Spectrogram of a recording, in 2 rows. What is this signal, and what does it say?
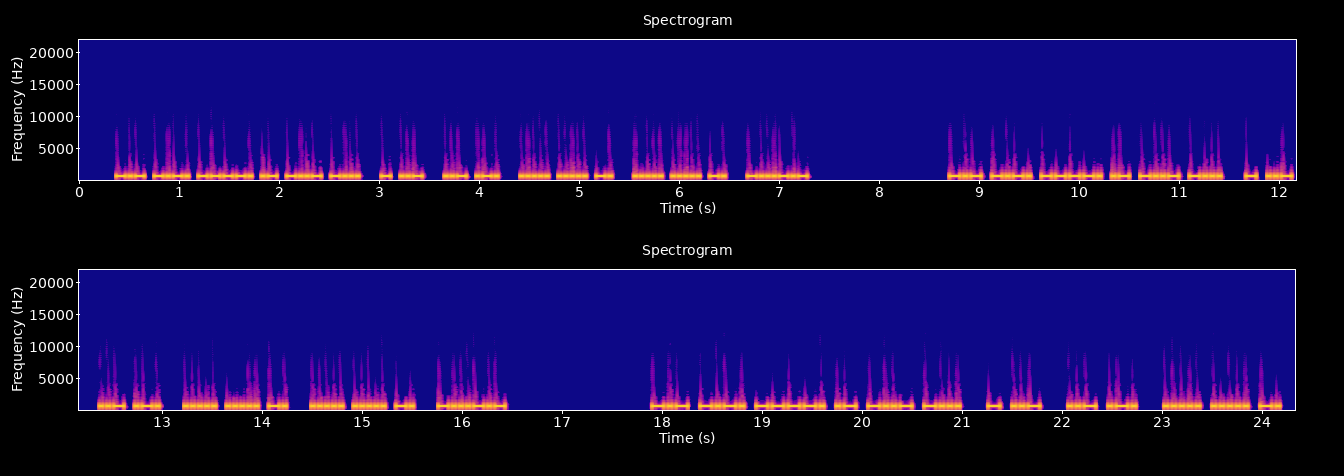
Morse code, heard as a keyed tone, about 33 wpm, 700 Hz. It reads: KC9AXB TU UR 55N 55N <BK> KC9AXB TU UR 55N 55N <BK> KC9AXB TU UR 55N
